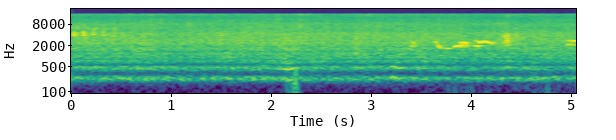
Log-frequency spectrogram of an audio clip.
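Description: A steady, low droning hum of many honey bees buzzing together at a hive.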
